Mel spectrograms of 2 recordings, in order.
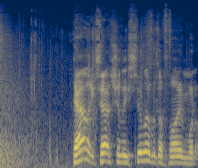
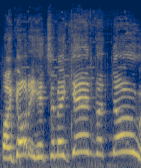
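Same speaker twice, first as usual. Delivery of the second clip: excited; 14 semitones higher than usual. Real, not acted. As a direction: voice jumps high with excitement. Caster reacts to a near kill.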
